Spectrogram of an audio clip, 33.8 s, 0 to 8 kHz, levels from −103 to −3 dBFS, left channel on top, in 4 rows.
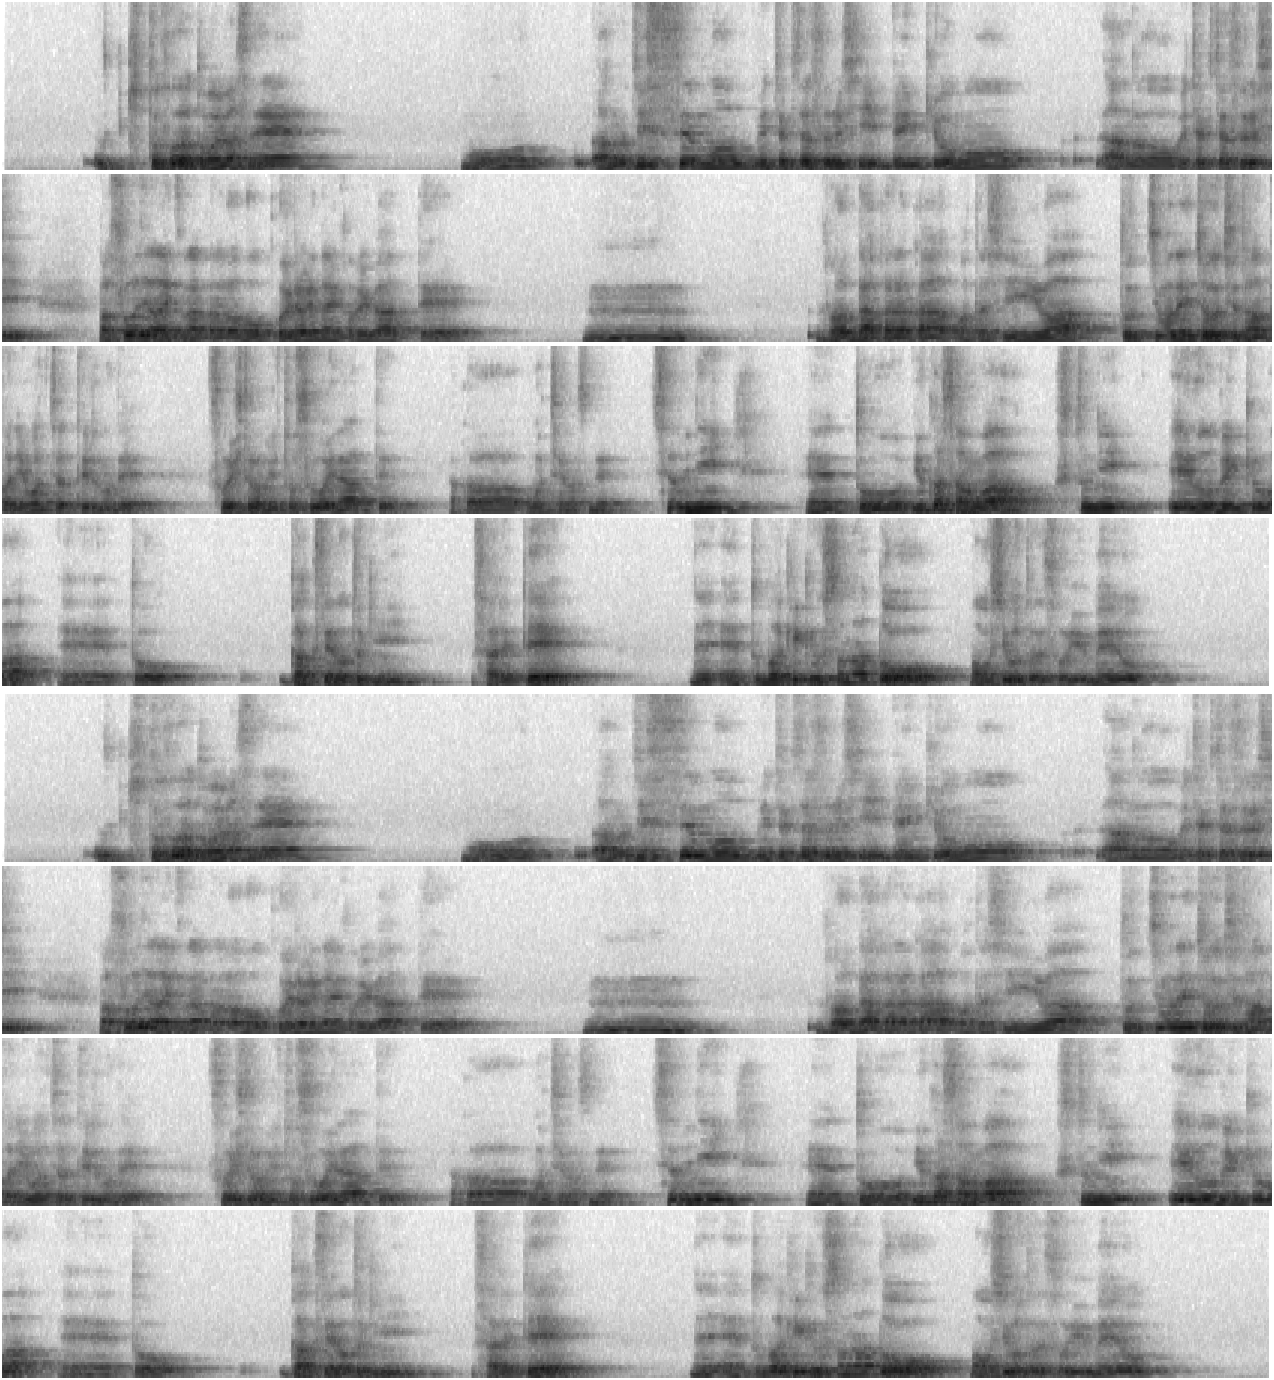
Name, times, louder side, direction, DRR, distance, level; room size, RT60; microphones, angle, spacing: voice 1, 1.0-2.0 3.1-6.8 7.3-8.6 9.1-11.5 12.3-13.1 13.8-15.7 15.9-17.8 18.3-19.6 20.0-21.0 21.4-21.8 22.3-23.8 24.1-24.4 24.7-26.5 27.3-28.1 28.5-29.2 30.0-33.0, left 1 dB, 30° left, 2 dB, 0.5 m, -21 dB
2.9 x 2.6 x 2.3 m, 0.68 s
head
